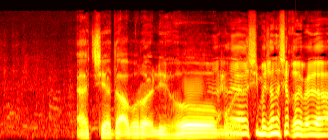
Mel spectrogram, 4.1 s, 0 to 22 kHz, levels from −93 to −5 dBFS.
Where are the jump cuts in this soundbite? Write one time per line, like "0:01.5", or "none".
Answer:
0:02.9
